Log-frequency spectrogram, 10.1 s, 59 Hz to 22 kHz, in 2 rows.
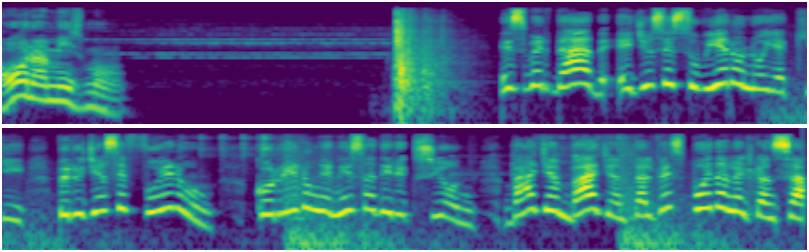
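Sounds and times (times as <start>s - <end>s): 
speech: 0.0s - 0.9s, 3.2s - 10.0s
heavy thump against a wooden door: 2.5s - 3.0s.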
